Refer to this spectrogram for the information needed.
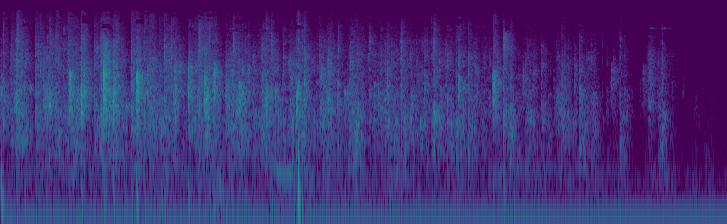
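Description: An audience claps steadily for about five seconds, a dense patter of many hands at an even, moderately loud level, then the applause quickly dies away into near silence. No one speaks over it.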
